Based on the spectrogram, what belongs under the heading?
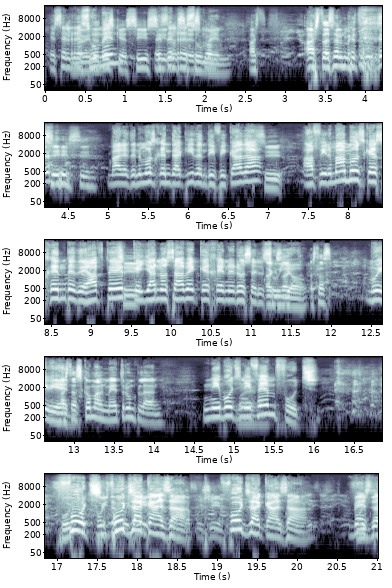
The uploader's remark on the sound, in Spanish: En vivo desde Rouge Cocktail Bar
